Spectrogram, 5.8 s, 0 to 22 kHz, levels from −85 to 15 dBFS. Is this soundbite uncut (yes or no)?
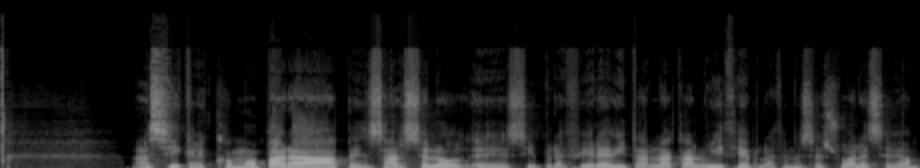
no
